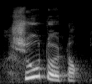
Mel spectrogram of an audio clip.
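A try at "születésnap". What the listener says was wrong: Ooh, that's good. Yeah, good try.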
